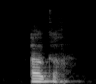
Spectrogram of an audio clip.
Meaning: ogre
- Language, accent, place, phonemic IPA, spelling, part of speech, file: French, France, Paris, /ɔɡʁ/, ogre, noun, LL-Q150 (fra)-ogre.wav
